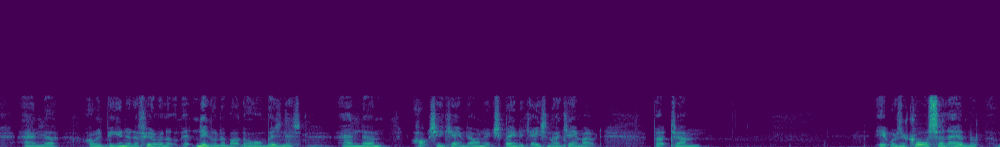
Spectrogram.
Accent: England, United Kingdom; So I said

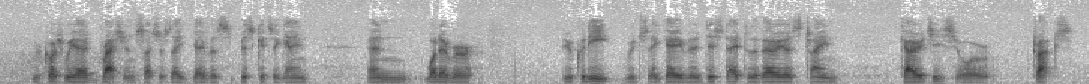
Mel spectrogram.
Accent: England, United Kingdom; I'm an Englishman.

